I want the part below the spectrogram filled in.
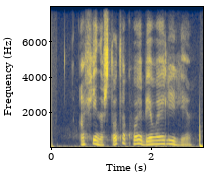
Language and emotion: Russian, neutral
